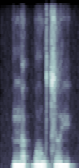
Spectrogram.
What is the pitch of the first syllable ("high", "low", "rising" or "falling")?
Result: rising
